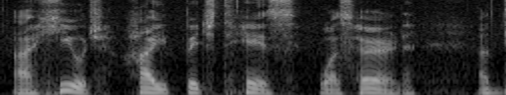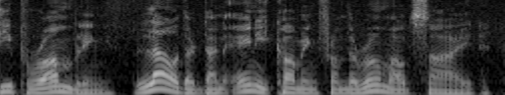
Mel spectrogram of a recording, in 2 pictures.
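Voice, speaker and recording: A man reading an adventure fan fiction story aloud as scripted narration, in a mellow voice. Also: medium pitch, dry recording.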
